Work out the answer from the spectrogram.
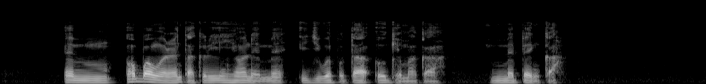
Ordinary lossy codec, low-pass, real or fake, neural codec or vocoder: none; none; real; none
